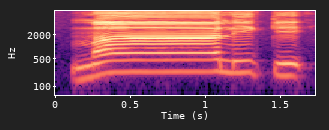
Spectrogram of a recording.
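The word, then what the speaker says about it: مَالِكِ: যিনি দয়াময় পরম দয়ালু তারপর মালিক মা টান দিবেন মালিক হবে না যখন ইয়া উচ্চারণ করবেন জিহ্বার মধ্যে দোকান অবশ্যই উপরে তালুতে লাগাতে হবে এবং ঠোঁট গোল করতে হবে ইয়াকে ওয়াও কে ধরবে ঠোঁট গোল করতে হবে ইয়া ওয়াও জবর ইয়াও এভাবে মালিকি মালিকি ইয়াও ইয়াও মিদ্দিন আমার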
